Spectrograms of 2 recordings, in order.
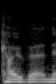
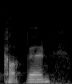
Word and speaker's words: Cockburn: But, yeah, I mean, anyone who's got the last name Cockburn knows what we're talking about, and they've pronounced it Coburn their entire life. When your name is actually Cockburn, we all see it written down, but I understand also why you don't want your last name pronounced Cockburn.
